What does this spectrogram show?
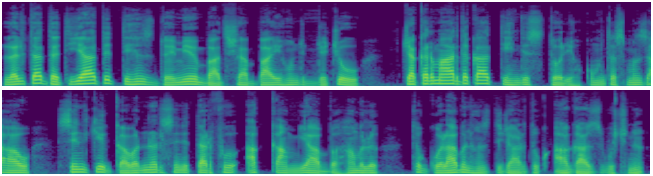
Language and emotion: Kashmiri, neutral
